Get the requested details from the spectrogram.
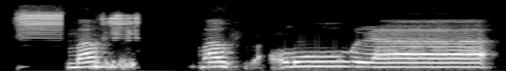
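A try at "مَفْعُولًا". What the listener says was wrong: Jangan ada la. Hamzahnya hilangin ya. Belakangnya jangan dikasih Hamzah.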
